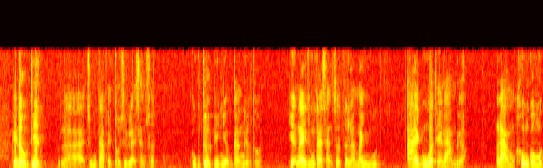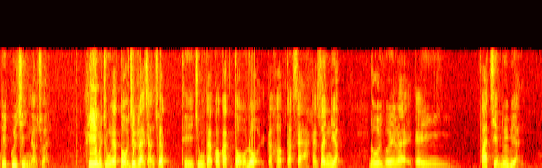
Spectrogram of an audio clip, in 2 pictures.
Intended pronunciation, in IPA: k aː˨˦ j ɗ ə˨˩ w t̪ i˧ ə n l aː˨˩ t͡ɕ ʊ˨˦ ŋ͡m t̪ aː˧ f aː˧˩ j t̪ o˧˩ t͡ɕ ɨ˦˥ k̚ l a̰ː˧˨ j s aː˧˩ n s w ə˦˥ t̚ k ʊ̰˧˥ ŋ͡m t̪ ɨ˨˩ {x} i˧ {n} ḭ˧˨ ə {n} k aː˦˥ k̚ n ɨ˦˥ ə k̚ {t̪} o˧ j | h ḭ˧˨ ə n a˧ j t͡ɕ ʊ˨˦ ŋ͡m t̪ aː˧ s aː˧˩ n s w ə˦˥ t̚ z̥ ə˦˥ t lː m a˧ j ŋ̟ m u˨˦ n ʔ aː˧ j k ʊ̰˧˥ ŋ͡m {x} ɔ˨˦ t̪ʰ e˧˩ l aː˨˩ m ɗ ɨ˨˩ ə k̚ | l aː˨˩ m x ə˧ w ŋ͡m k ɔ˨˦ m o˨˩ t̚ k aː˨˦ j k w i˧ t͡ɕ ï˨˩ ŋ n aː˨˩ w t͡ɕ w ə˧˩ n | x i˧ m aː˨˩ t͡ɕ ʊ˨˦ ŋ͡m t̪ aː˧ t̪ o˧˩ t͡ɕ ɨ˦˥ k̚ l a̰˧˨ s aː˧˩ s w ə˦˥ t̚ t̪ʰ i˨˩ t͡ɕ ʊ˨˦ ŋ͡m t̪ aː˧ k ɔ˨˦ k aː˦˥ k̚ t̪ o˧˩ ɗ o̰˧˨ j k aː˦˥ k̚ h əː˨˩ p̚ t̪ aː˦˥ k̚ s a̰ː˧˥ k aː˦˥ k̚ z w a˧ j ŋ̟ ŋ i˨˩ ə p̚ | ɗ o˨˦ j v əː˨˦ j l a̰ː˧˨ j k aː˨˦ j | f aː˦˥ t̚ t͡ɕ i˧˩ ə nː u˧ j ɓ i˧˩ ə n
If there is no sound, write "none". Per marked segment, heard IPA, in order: k, ŋ, m, t̪ʰ, k

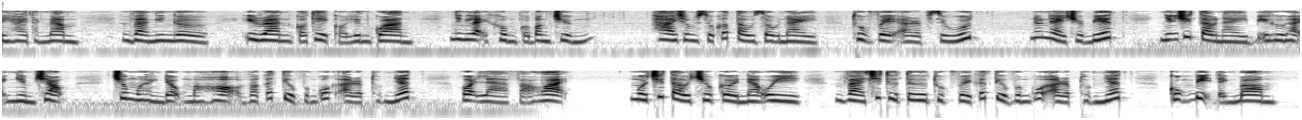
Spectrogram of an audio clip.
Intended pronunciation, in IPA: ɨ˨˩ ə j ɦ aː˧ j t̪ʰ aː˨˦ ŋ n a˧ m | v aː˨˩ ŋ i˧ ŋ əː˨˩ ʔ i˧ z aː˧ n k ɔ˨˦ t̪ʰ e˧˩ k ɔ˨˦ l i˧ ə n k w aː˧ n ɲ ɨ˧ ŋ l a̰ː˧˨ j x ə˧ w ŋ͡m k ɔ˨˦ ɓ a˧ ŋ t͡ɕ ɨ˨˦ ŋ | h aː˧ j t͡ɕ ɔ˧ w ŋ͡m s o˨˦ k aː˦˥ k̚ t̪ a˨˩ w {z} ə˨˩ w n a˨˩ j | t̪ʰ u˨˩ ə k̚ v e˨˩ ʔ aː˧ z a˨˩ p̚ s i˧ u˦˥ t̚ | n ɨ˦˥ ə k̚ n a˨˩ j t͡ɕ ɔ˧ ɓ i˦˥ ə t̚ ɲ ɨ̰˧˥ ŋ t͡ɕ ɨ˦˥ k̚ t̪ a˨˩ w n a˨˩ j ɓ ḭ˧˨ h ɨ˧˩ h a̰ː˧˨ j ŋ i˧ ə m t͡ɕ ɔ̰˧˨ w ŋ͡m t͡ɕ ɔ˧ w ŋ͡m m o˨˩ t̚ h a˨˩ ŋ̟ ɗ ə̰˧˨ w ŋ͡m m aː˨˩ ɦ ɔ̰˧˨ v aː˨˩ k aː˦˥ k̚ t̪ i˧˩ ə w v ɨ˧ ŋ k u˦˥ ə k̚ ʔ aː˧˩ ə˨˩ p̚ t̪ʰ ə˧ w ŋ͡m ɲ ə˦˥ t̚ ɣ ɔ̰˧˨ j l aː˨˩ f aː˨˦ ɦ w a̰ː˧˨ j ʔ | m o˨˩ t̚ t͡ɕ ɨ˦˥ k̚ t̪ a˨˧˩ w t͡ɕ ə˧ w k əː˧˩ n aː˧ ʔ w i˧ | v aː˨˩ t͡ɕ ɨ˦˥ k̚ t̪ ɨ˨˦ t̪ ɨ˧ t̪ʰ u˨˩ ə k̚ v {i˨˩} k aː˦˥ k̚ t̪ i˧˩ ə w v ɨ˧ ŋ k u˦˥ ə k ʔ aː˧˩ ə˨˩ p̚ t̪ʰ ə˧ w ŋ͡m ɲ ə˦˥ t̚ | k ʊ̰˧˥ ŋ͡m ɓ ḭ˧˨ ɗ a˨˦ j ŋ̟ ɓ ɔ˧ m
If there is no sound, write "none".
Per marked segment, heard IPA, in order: z, e˨˩

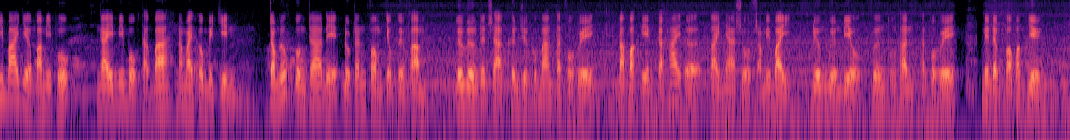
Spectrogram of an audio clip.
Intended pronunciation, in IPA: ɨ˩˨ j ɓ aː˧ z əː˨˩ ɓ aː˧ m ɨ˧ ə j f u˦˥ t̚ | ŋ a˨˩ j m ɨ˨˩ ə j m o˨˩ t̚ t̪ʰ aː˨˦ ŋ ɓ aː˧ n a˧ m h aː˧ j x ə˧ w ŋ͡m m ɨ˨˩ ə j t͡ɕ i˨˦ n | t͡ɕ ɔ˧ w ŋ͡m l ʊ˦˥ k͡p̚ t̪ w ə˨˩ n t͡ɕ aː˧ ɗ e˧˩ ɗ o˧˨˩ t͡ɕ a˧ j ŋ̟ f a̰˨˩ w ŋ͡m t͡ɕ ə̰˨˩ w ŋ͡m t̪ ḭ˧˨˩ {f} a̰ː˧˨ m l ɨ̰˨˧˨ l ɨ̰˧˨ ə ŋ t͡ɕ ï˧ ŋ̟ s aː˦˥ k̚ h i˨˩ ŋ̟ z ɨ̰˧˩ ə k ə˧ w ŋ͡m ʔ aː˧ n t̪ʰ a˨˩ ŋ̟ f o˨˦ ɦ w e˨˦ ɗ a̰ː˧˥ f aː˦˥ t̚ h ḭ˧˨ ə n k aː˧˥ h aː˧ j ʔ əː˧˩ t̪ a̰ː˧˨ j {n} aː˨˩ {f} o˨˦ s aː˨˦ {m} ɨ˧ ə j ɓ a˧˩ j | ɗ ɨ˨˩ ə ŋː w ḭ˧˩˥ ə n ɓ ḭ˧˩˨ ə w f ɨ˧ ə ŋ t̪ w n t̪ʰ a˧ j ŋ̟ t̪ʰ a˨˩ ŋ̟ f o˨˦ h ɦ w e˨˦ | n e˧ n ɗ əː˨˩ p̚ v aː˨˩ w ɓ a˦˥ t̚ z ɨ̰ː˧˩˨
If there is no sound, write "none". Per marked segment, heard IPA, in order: f, ɲ, s, m

